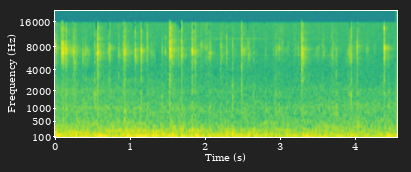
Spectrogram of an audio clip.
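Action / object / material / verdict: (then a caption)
tap / plastic computer keyboard / plastic / none. Long nails type on a white low-profile plastic computer keyboard up close, producing a quick, continuous stream of light, bright clicks and taps. The quiet clicks sit over a steady low hum that carries most of the sound's energy.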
